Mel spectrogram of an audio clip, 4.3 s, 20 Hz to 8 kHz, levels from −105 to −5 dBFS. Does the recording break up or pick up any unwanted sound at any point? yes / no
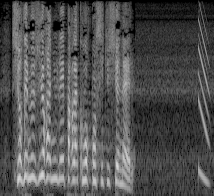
yes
